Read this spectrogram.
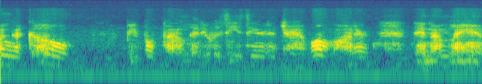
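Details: Middle-aged woman, five months of non-organic (functional) voice problem of unclear cause, unhelped by six prior speech therapy sessions; abnormal vocal fold posturing and flaccidity with a structurally normal larynx; normal voice elicited minutes later: functional dysphonia.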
